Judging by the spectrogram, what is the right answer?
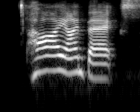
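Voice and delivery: deliberate, intentional presenter-style announcer delivery. Restarting a video intro with her co-host, deliberate intro intonation. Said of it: "That's how I want it to sound".

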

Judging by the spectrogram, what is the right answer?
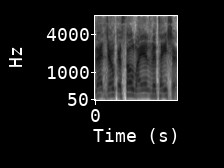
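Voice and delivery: high nasal voice. Asked for a character voice done through the nose: nasal Waluigi voice. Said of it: "Waluigi. There you go".

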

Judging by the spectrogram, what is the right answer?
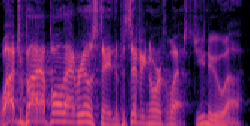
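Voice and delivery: angry animated character voice. Voicing an imagined question to someone, in a mock-angry cartoon voice. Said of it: "It sounds like I should be on a cartoon".

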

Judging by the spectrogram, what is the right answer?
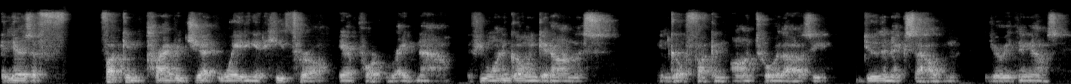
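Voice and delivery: quiet, hushed, low confidential whisper.

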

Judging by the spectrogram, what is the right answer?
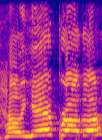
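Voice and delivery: hollered cheer. Acting out the ride driver's reply to everything: imitating a holler. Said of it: "and I'll holla".

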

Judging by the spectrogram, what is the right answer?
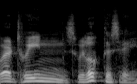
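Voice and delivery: put-on Irish accent. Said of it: "That's an Irish voice".

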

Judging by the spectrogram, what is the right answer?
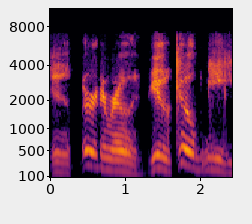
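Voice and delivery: put-on little child voice. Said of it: "the interesting voice of when they were little".

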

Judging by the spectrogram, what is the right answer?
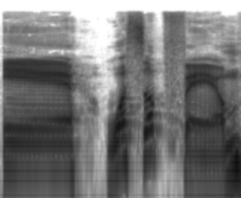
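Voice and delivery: very slow, stretched-out cartoon rabbit voice. Retelling a cartoon scene where Bugs Bunny walks up: Bugs Bunny voice. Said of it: "Bugs comes in and stops him ... He walks up and says".

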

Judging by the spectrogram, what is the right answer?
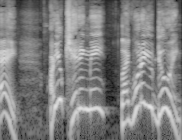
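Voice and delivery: very high, swooping shout. Retelling how they yelled at a lady walking in front of their camera, retelling a yell. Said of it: "kind of yell over at her like".

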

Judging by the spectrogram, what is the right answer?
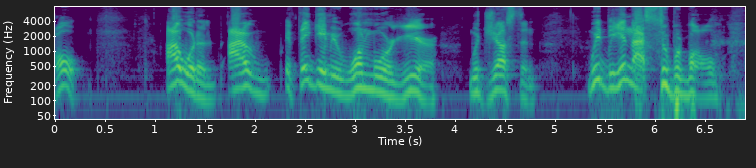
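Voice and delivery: put-on Louisiana accent. Imitating a coach talking about one more year: Cajun accent imitating Matt Nagy. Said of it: "why he's Cajun all of a sudden".

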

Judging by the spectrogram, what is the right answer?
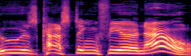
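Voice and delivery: high, loud, charging warrior's battle cry. A player voicing his character's cry while charging an enemy, shouting. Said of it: "he'll shout like".

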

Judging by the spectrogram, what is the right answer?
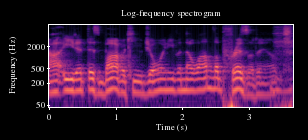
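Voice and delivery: heavy, put-on North Carolina accent. On the show, playing Thomas Ravenel's cousin who is the president, in a Frank Underwood North Carolina accent. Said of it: "Can I do this accent on the show?".

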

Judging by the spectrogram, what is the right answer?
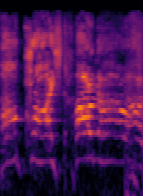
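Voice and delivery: very high shout at full voice. Describing a Tottenham fan during a match, retelling Steve's shouting. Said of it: "he just shouts at the top of his voice".

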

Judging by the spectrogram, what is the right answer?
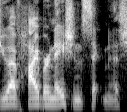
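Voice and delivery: ordinary talk

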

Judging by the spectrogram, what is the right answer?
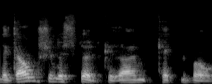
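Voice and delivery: ordinary talk

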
